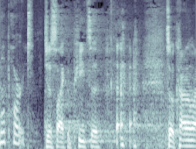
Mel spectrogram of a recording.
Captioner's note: laughing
